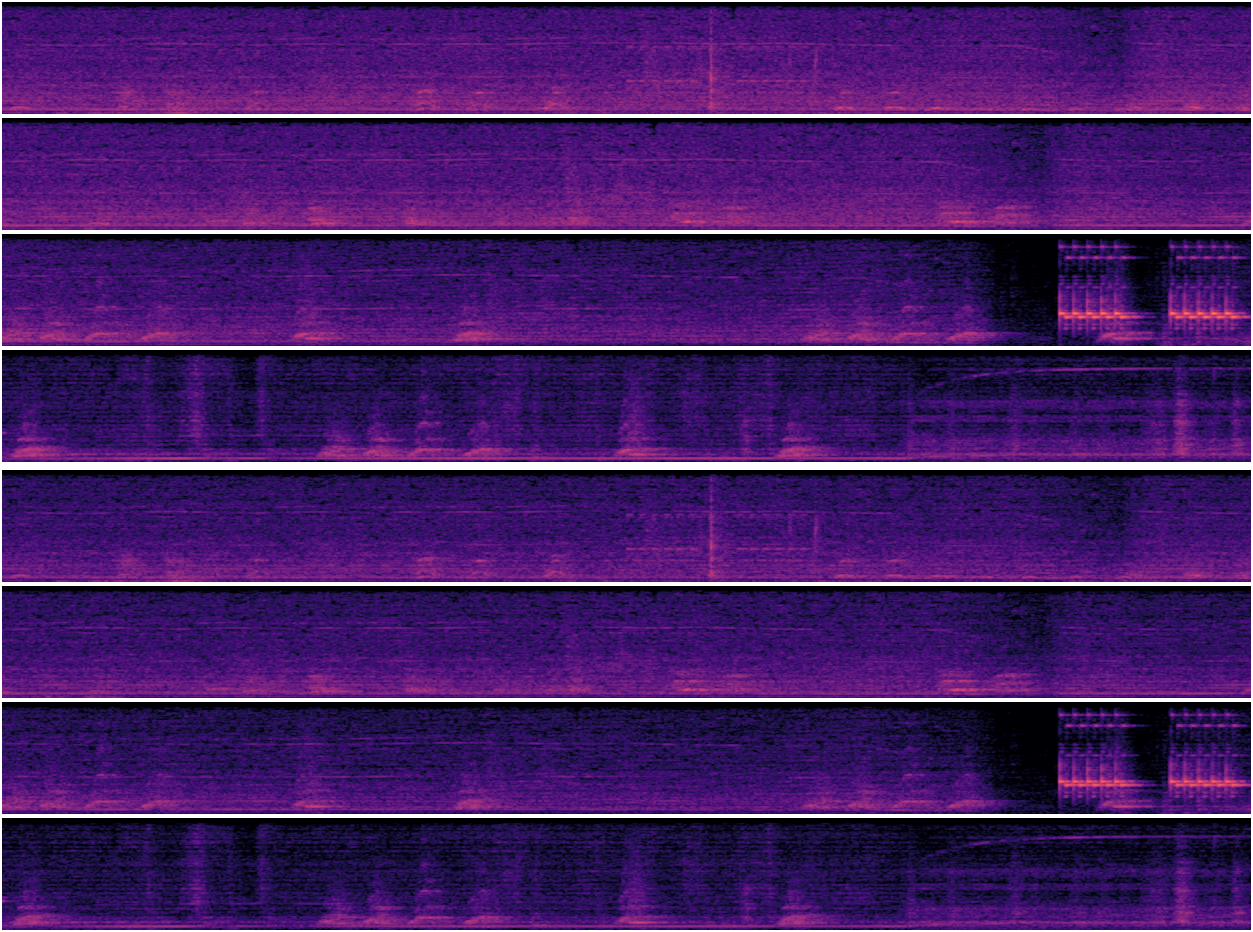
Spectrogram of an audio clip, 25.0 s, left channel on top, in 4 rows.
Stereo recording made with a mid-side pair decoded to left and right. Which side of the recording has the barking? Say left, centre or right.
left.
